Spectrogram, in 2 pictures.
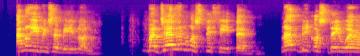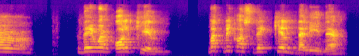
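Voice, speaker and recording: A man's raised, projected voice at extremely high pitch, bright and sharp in tone, at a moderate pace with very wide pitch swings. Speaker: historian and professor. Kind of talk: casual chat.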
